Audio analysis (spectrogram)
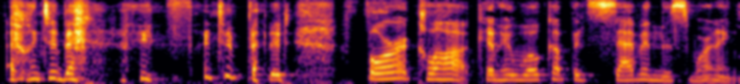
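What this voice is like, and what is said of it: Sick-sounding voice. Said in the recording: “I haven't been feeling well, as you guys can tell by my voice.”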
